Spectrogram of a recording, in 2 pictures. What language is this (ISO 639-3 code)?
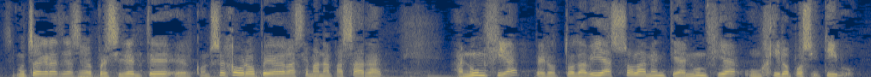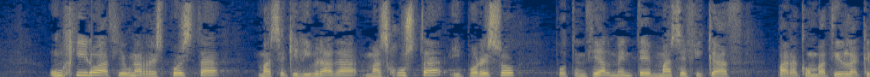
spa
